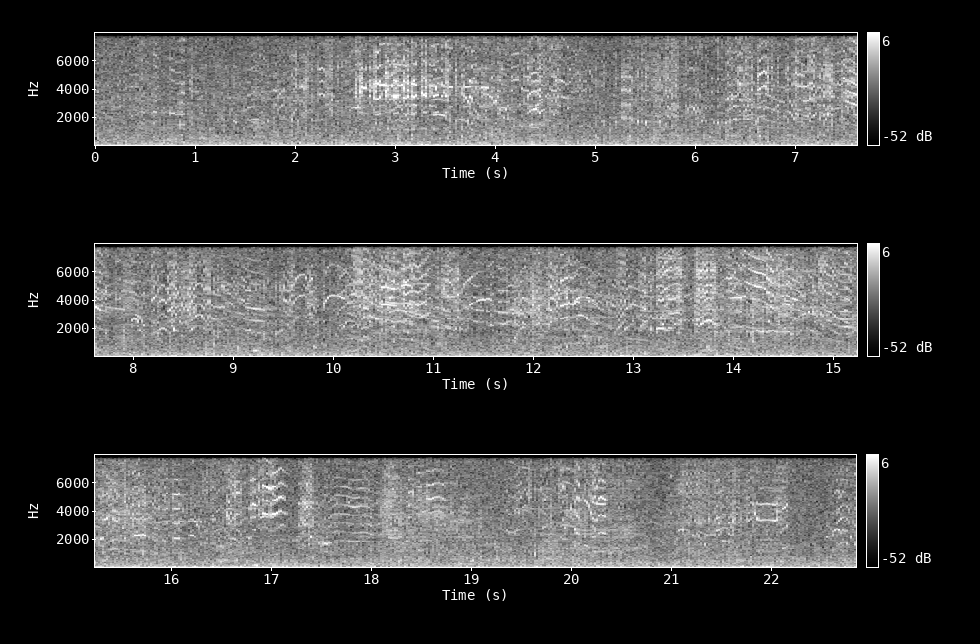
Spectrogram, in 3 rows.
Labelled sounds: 1.5	1.8	Pacific white-sided dolphin, 1.5 to 2.0 kHz
2.7	3.4	Pacific white-sided dolphin, 3.3 to 6.1 kHz
4.2	4.8	Pacific white-sided dolphin, 3.3 to 4.1 kHz
6.3	6.9	Pacific white-sided dolphin, 1.8 to 2.8 kHz
7.4	7.8	Pacific white-sided dolphin, 3.1 to 4.8 kHz
8.2	8.5	Pacific white-sided dolphin, 4.7 to 5.1 kHz
9.0	16.3	Pacific white-sided dolphin, 0.99 to 7.5 kHz
16.8	18.0	Pacific white-sided dolphin, 1.8 to 7.1 kHz
18.5	18.8	Pacific white-sided dolphin, 4.7 to 6.0 kHz
19.4	20.4	Pacific white-sided dolphin, 3.8 to 5.1 kHz
21.7	22.8	Pacific white-sided dolphin, 2.9 to 6.8 kHz

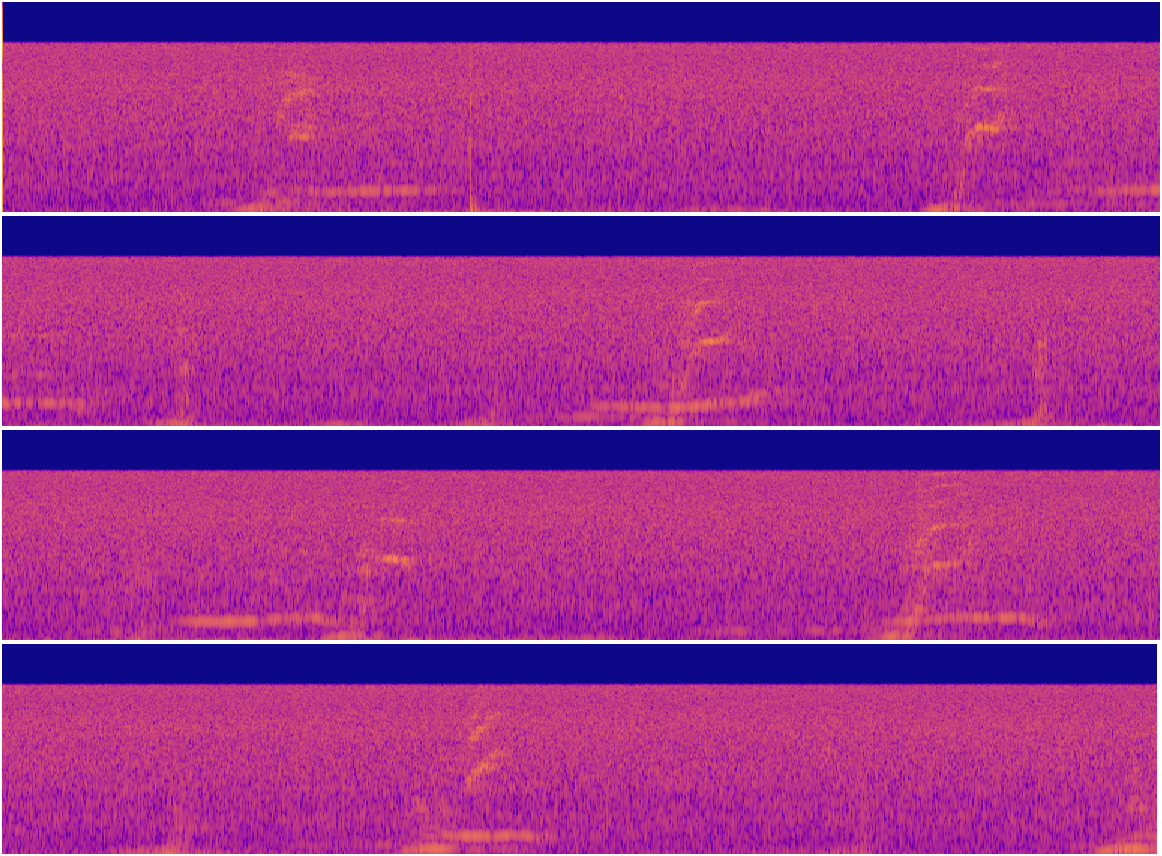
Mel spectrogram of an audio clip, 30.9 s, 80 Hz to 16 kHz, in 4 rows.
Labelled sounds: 6.4	6.8	humpback whale, 1.2 to 2.2 kHz
12.3	12.6	humpback whale, 1.3 to 3.5 kHz
17.9	18.2	humpback whale, 1.4 to 1.7 kHz
21.6	21.9	humpback whale, 1.2 to 7.6 kHz
26.2	26.5	humpback whale, 1.2 to 2.0 kHz

